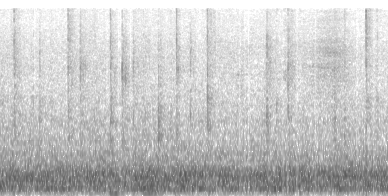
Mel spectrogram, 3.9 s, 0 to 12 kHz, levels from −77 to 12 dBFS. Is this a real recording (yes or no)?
yes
